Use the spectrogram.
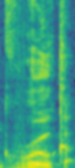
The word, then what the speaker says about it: Grok: to see the announcing Gro post which I'm pretty sure that's pronounced with a long o in case you're wondering uh Elon did post on Twitter that it has the long vowel o but anyway they do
